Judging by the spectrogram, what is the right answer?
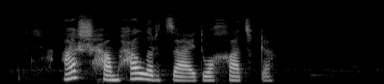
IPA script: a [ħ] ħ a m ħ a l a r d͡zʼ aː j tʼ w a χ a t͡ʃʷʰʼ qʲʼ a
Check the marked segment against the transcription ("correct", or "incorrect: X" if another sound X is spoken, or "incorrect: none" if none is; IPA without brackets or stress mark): incorrect: ʂ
